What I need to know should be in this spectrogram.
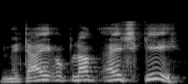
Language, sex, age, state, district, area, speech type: Maithili, male, 30-45, Bihar, Darbhanga, urban, read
